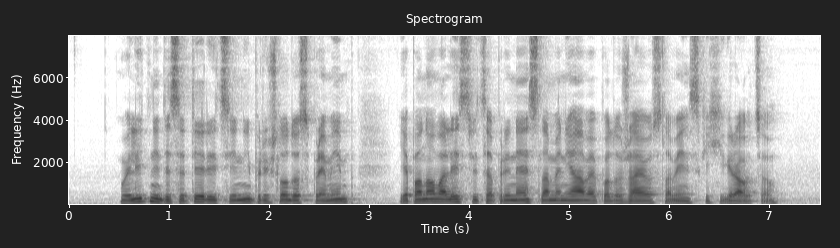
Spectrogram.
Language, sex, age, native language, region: Slovenian, male, 18-29, Slovenian, Savinja region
